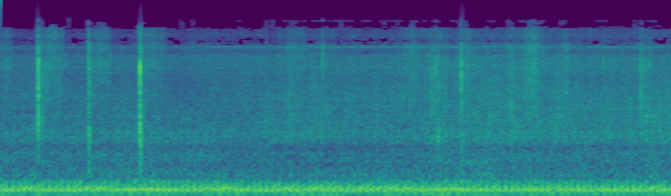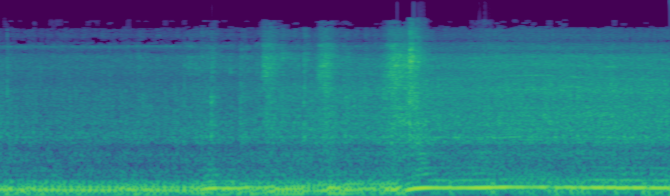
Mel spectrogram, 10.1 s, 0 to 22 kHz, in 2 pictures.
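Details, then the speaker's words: 1969 Ford Falcon running after sitting for years, just revived and warming up, no brakes: even low drone from the six holding a fast, steady idle with no misses or stumbles. The idle speed is turned up too high. "No brakes, you know that. Oh, warm it up. You got that idle turned up too far."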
